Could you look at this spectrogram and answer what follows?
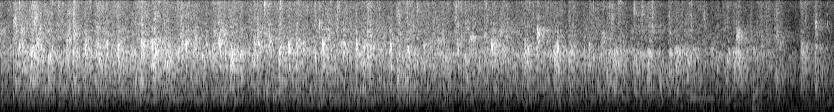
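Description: Audience applauding: many hands clapping together, full for the first few seconds and then tapering off near the end.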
